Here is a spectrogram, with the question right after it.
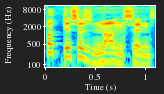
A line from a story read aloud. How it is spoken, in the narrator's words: exclaimed the hostess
